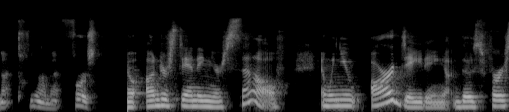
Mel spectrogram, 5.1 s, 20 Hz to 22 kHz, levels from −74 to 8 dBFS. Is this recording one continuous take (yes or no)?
no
